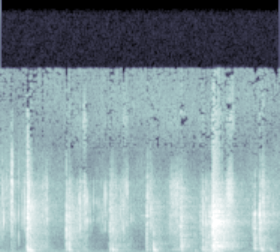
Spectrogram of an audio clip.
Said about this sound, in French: Le secrétaire se lève pour aller ouvrir la porte.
